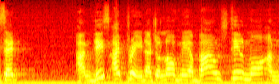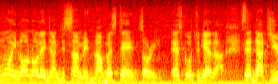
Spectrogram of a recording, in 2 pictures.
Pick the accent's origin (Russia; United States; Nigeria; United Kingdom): Nigeria; moved away; In my home country in the 70s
